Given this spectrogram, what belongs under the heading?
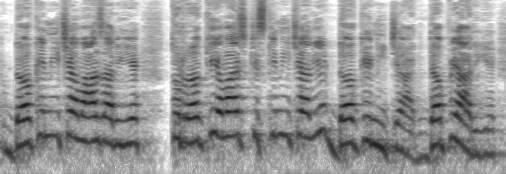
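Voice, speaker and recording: High-pitched female teacher for a kids' spelling lesson; patient, sounds out each syllable slowly and has the class repeat. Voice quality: slow, drawn-out syllable-by-syllable pronunciation. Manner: patient, repeating words for children to echo. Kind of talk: Hindi spelling lesson for children.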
